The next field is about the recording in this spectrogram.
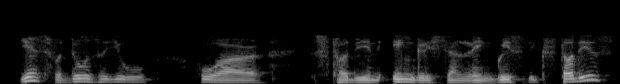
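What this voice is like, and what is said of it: Rural Jamaican accent. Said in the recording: “from out of the bushy part of Jamaica, from the farming community of St. Elizabeth ... Please catch the accent”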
